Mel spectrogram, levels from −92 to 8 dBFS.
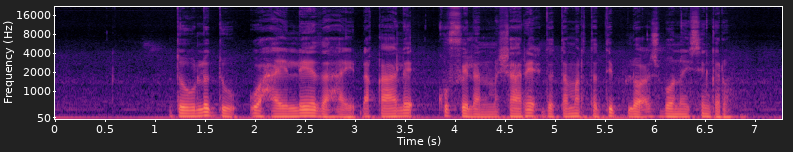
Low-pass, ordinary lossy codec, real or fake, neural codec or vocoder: none; none; real; none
